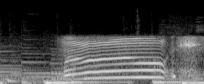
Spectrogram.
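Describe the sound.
A child's voice imitates a cow, giving one sustained, slightly rising moo of about a second, fairly loud, with no other talk around it.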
